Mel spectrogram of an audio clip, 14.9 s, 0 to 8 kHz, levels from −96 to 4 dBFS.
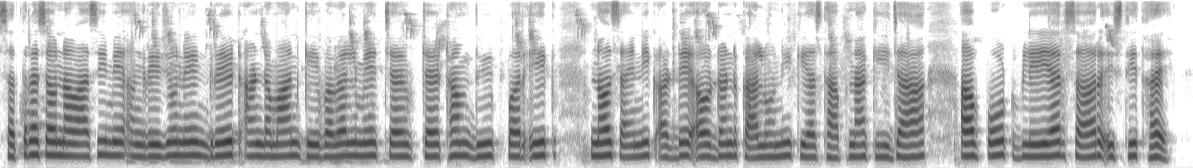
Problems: none marked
